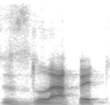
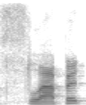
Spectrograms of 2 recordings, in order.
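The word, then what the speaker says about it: Xlapit: It's Zlapit. It's not Slapit. It's Zlapit with an X.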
